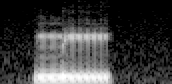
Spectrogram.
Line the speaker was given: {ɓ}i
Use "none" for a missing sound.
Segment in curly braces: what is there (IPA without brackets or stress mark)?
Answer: m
